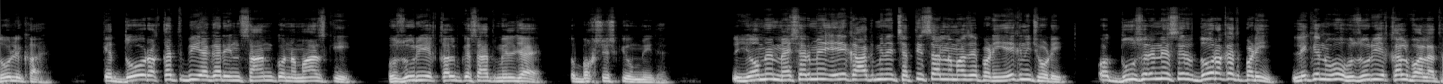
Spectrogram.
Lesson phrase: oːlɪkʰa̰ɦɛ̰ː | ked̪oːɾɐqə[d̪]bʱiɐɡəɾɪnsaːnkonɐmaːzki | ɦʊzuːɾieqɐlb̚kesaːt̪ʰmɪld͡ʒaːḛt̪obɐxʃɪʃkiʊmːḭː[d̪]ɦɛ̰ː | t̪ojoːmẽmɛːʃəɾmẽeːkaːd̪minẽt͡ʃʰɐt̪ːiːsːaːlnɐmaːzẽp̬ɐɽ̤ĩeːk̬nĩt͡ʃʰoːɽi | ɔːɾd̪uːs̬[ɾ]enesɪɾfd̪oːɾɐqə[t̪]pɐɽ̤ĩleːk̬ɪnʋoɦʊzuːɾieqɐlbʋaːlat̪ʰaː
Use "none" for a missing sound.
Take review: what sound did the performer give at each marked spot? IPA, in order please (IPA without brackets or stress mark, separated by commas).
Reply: t̪, d̪, ɾ, t̪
